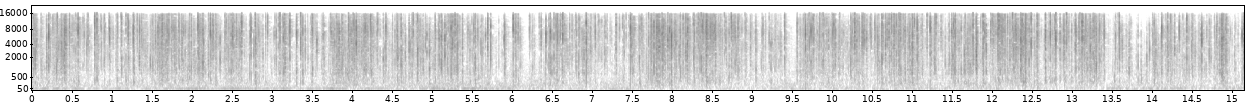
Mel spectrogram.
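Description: Fingertips and long nails rub and scratch the clear cellophane wrap on a kraft paper notebook lying flat on a rug. This produces a steady, dense stream of bright, high crinkling and crackling for about 15 seconds, with brief dips near 6 and 9.5 seconds and almost no low end.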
